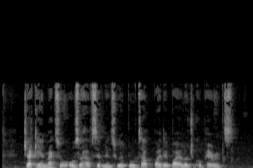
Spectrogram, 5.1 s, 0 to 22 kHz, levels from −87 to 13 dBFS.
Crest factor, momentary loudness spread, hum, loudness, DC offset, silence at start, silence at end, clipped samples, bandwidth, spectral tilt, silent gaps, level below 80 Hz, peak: 22 dB; 10 LU; none; -25 LUFS; under 0.1%; 0.5 s; 0.45 s; under 0.1%; 11.5 kHz; -4.5 dB/octave; none; -62 dBFS; -2 dBFS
